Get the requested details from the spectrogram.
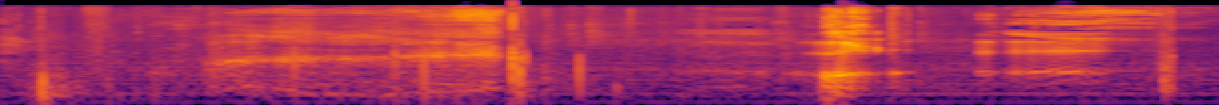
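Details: Child doing deliberate burps, complaining of stomach and rib pain: several loud burps with room noise between them.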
